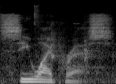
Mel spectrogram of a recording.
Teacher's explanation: the emphasis is on the first syllable so it's pronounced Cy press with a short eye sound how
